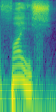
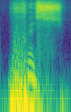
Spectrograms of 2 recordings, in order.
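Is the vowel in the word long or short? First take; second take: long; short. First: The vowel is a long ai sound. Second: The vowel is a short i sound. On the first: The speaker calls it wrong. "ما اقولش مثلا فايش لا لا" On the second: The speaker calls it right. "زي الكسره شويه كده"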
